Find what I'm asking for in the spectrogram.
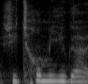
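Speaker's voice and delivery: very high, sniffly, tearful crying voice. Retelling a prison visit where the daughter answers: imitating sniffling speech.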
